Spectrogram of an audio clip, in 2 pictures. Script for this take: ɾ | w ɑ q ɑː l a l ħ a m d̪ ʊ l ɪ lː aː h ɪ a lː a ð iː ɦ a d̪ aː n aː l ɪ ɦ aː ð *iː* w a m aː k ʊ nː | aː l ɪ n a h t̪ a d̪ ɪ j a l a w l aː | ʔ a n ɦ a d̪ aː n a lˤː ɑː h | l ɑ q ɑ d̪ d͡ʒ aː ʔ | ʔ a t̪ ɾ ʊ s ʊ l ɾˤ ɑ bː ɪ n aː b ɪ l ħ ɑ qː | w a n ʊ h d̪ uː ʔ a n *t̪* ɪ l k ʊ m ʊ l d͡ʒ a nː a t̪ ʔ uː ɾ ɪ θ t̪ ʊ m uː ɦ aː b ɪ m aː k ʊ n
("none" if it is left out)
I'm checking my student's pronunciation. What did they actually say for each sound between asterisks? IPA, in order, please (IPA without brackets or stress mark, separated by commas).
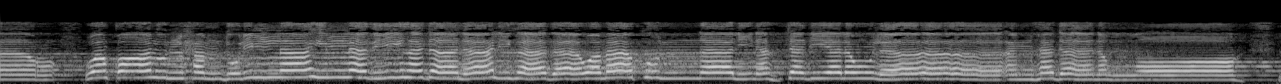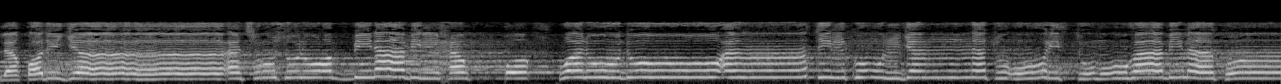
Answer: aː, t̪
